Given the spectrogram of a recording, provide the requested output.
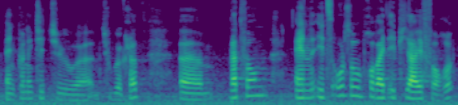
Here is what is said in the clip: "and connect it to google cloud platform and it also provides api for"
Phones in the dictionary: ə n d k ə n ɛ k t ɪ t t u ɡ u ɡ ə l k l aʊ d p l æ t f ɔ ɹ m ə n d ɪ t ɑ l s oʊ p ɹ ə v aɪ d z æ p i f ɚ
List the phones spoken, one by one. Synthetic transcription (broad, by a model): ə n k ə n ɛ k t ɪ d t u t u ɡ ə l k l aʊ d p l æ t f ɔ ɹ m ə n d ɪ t ɑ l s oʊ p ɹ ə v aɪ d ɛ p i f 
